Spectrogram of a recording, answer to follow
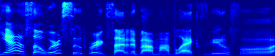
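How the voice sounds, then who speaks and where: Against a very clean recording with a silent background, a woman with an American accent speaks in an ordinary speaking voice at a fairly quick pace, her medium pitch following fairly even intonation. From US South, Atlanta. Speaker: brand manager. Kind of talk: podcast interview.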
